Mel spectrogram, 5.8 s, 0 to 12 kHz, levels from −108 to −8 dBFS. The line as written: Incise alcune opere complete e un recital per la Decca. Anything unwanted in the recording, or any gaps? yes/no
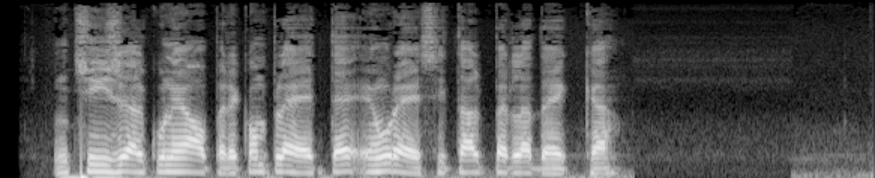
no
